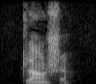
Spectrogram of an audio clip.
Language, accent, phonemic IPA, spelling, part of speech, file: French, France, /klɑ̃ʃ/, clenche, noun, LL-Q150 (fra)-clenche.wav
- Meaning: latch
